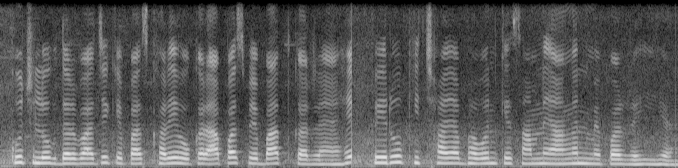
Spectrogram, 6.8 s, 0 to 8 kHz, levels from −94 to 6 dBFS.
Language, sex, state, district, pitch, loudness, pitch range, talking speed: Hindi, female, Mizoram, Aizawl, 235 Hz, -14 LUFS, 225-255 Hz, 210 wpm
